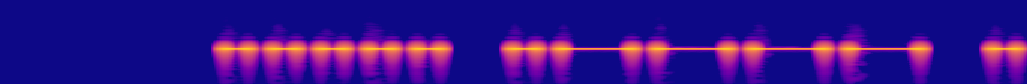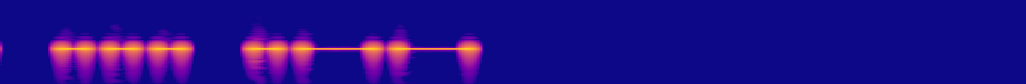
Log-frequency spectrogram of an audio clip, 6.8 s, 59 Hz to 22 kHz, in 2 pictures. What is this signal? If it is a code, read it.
Morse code, heard as a keyed tone, about 15 wpm, 700 Hz. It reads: 51ESW
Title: Five Challenging Letter-Number Combinations 15wpm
